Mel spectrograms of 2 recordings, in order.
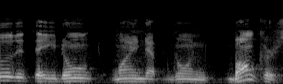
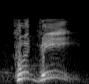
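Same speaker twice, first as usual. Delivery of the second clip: mock suspicious; 9 semitones higher, 6 dB louder than usual.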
